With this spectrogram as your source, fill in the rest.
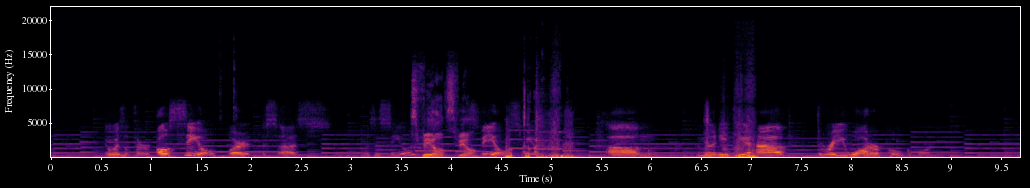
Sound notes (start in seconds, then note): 4.6 chuckles™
